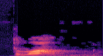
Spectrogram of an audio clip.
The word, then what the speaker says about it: त्वम्: এটা লেখা আছে ত্বম, কিম ত্বম। যেই ত্বম এই উচ্চারণটা করবেন তখনই বুঝবেন ও আচ্ছা এটা তো মধ্যম পুরুষ আছে। আর আপনি যদি তম বলেন আপনার সামনে দুটো অপশন ভেসে আসবে, এই কোন তম।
